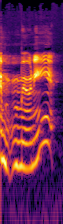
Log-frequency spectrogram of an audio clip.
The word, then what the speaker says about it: Mooney: Moody. – Mooney. Moon. – Oh, Mooney. Mooney. See, there you go. See, I even forgot how to pronounce Mooney.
